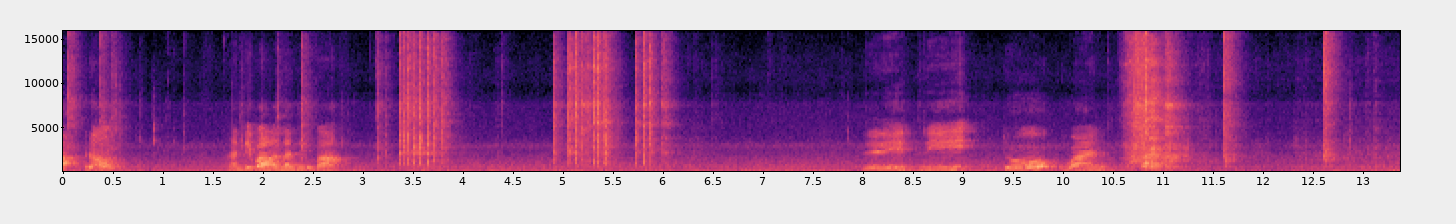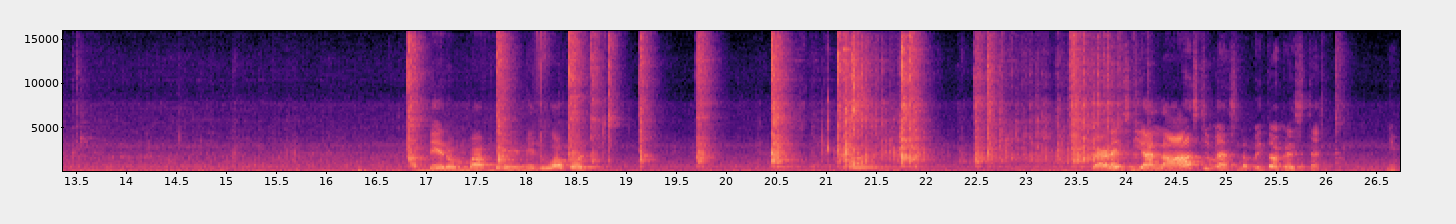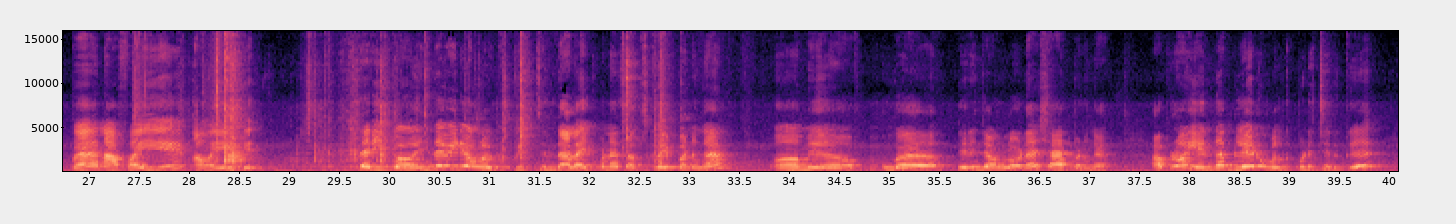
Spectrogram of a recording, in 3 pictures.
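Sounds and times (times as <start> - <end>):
ripcord launcher ratcheting clicks: 3.1 - 4.0, 4.9 - 6.2
spinning tops clattering in metal pan: 18.5 - 24.1.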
